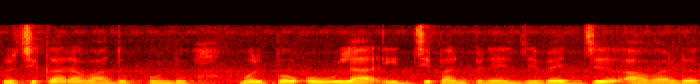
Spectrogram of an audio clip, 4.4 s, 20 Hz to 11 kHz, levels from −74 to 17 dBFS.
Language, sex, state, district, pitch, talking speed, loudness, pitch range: Tulu, female, Karnataka, Dakshina Kannada, 170 Hz, 125 wpm, -15 LUFS, 165-190 Hz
